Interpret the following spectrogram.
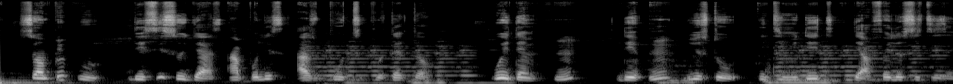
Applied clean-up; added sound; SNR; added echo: classical method log-MMSE.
